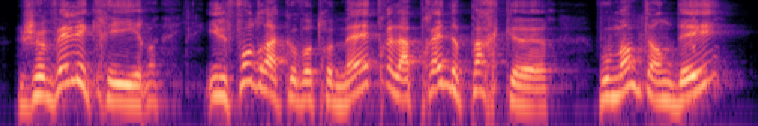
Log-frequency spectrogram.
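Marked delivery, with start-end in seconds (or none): none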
